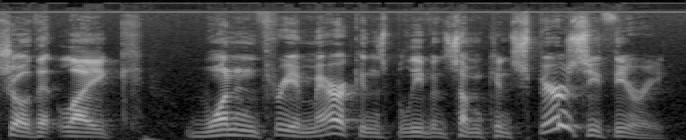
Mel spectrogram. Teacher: You'll notice the upspeak, the rising inflection at the end of the sentence.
